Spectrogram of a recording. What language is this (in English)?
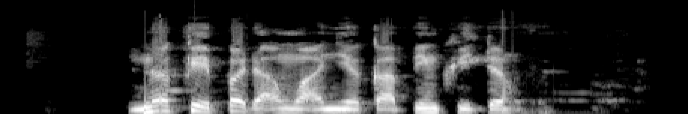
Ghomala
